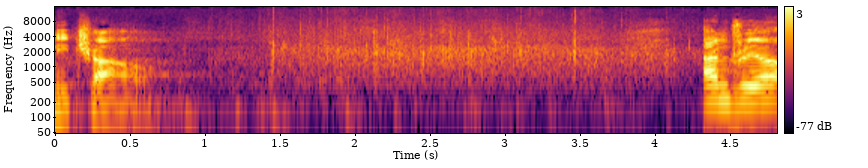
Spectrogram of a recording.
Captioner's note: audience applauding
